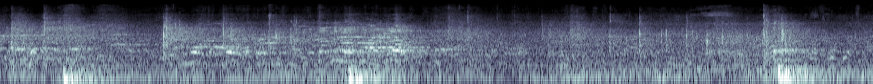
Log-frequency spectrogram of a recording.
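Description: Ice hockey rink during play: spectators chattering, with a few sudden heavy thuds of bodies and the puck against the boards and glass, the loudest about five seconds in and near the end.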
